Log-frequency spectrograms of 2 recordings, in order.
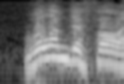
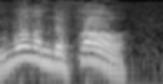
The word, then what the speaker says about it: Willem Dafoe: Willem Dafoe, and I said it right this time. Let's hear it. Oh, practice makes perfect. Willem Dafoe, star of Mississippi Burning and Platoon.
